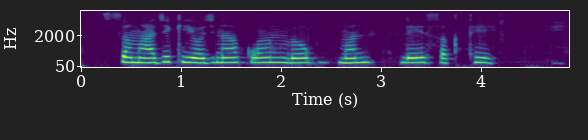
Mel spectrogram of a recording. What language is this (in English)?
Chhattisgarhi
